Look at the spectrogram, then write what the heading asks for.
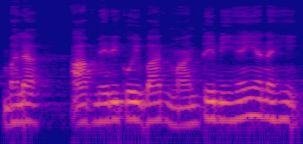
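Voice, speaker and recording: A man voicing a quick-tempered young newlywed wife in a cartoon story, indignant and complaining. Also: mid-range voice, fairly even intonation, faint music behind, natural voice. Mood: angry.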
